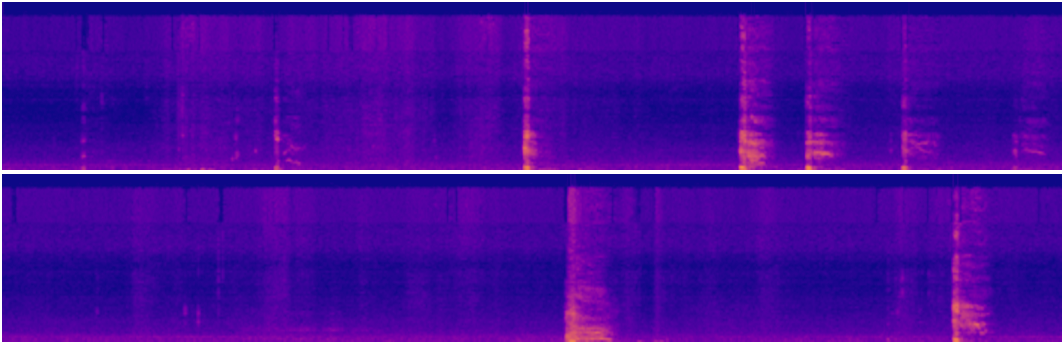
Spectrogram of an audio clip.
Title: muffled coughing into pillow, trying to be quiet!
